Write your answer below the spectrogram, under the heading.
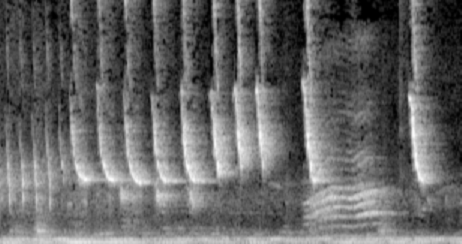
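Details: Long-tailed shrike singing mimicked material such as fighting sparrows and tengkek buto: a run of sharp, high, down-slurred chirps, then harsher buzzy notes and a final bright chirp over a steady low hum.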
